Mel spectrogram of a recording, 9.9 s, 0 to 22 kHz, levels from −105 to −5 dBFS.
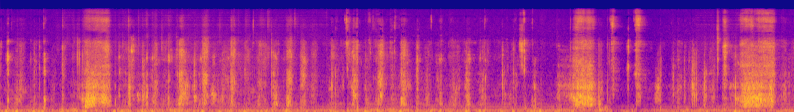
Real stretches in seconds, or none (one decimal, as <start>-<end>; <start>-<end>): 0.0-0.7; 4.1-8.7; 9.4-9.9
